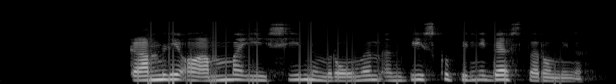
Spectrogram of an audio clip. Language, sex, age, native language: Icelandic, female, 40-49, Polish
